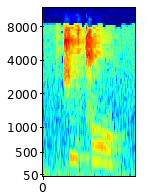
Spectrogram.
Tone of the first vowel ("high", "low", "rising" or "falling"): falling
